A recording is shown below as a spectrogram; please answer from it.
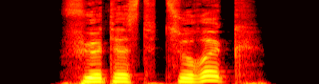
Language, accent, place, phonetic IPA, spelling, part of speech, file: German, Germany, Berlin, [ˌfyːɐ̯təst t͡suˈʁʏk], führtest zurück, verb, De-führtest zurück.ogg
- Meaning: inflection of zurückführen: 1. second-person singular preterite 2. second-person singular subjunctive II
